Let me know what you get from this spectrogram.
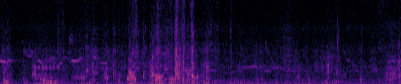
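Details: Dog from a comparison of an American Bulldog, a French Bulldog and a Bull Terrier; rough, breathy snorts and panting puffs come in uneven bursts, strongest around the middle, with faint bird chirps and outdoor background noise.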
